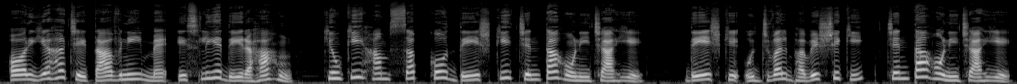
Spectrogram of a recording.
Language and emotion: Hindi, neutral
